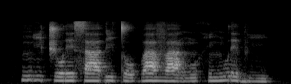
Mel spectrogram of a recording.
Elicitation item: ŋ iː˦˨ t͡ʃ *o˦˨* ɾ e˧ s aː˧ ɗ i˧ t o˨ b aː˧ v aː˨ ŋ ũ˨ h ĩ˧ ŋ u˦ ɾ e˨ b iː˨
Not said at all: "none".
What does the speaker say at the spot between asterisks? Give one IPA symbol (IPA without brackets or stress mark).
o˧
